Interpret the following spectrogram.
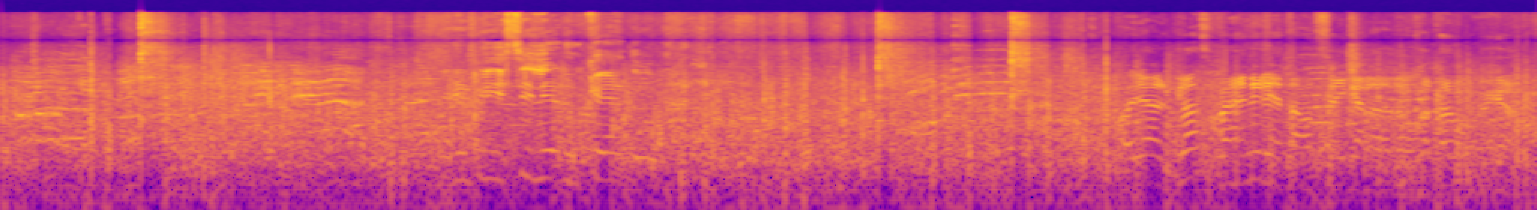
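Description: Fireworks going off in a series of sharp bangs and crackles, spread through the middle seconds, over steady nearby talking.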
